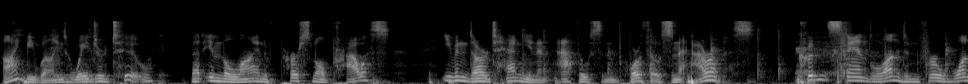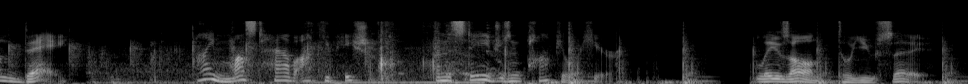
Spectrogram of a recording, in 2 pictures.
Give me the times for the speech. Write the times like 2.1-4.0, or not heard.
0.0-10.6, 11.6-16.0, 17.2-19.2.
